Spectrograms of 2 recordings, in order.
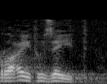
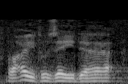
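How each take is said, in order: First: The last word ends on a bare consonant. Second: The last word ends with a long a. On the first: This is how one dialect group pauses on it. "يقفون عليه بالسكون" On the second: This is how most speakers pause on it. "لكن الجمهور يقولون"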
